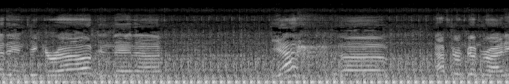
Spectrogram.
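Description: A Husqvarna 701 Enduro motorcycle engine runs at a steady, rapid thumping idle close by, loud and even, while a person talks over it.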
